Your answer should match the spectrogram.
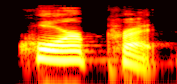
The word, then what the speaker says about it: corporate: Corporate, corporate. And this is how I would say it. Corporate. So no O whatsoever. And here that would be the or as in four. Cor, cor, cor. Core.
